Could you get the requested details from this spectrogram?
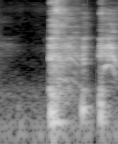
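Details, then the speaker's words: Adult with chronic cough and wheezing, set off by talking; an ENT scope showed redness and irritation at the top of the esophagus and suspected acid reflux. Coughing occurs while speaking. "me. Sorry, I'm going to be coughing a lot because all this talking is going to make me cough."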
